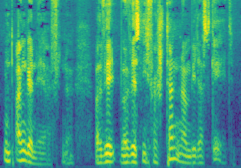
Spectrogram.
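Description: A man's voice: medium pitch, expressive, fairly quick, vocal fry, bright, forceful tone, breathy edge. An older man, a pastor, preaching a conversational sermon, frequently tagging his sentences with "ne?". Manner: chatty, frequent tag "ne?".

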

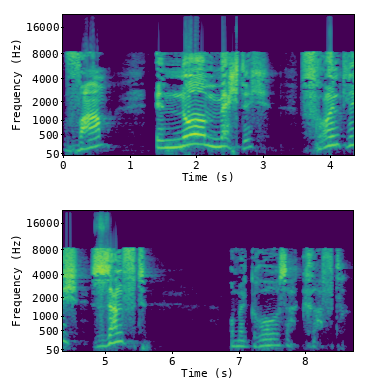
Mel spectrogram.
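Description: Husky, dramatic testimony preacher man. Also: high-pitched, sing-song, very slow, long pauses. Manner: dramatic storytelling, acting out dialogue with swings from loud to hushed. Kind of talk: testimony sermon.

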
